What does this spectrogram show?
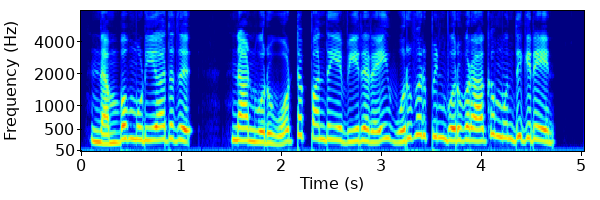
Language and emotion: Tamil, happy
